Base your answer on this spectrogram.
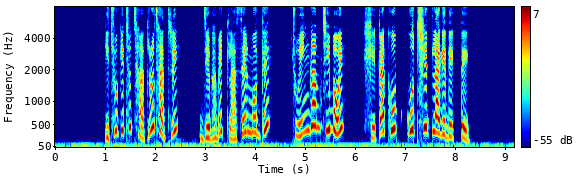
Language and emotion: Bengali, disgusted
